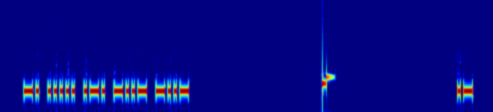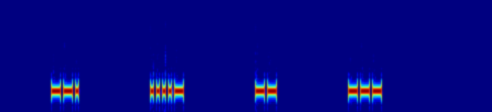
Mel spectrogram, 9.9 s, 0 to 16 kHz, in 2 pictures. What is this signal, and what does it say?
Morse code, heard as a keyed tone, about 41 wpm, spaced as for 17 wpm, 700 Hz. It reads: N5RXX AG4MO
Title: USA Call Signs - 5 Characters - 8x Character Spacing - 40wpm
